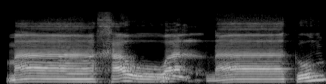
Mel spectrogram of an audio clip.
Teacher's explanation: fathah alif mad thobi'i panjang dua harakat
